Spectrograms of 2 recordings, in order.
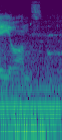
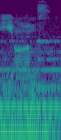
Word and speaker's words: Aeons: As far as I remember, in terms of how the gods are in the Aeons. And yes, I'm pronouncing Aeons instead of Eons.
